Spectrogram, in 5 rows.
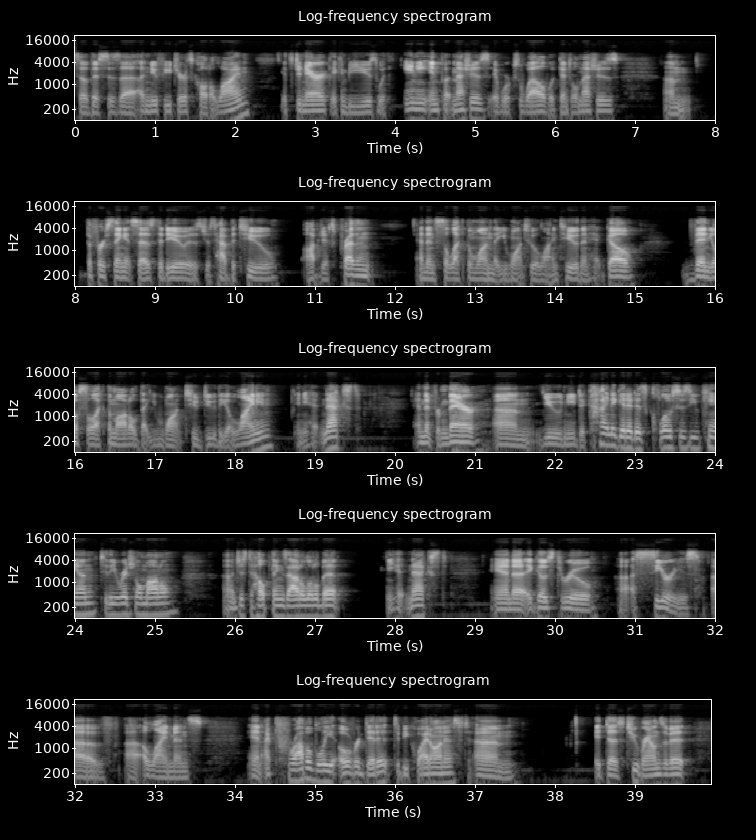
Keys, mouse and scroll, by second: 14.5 click, 19.2 click, 20.4 click, 24.5-30.0 drag.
